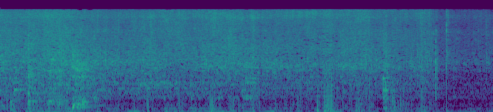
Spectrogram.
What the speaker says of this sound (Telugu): అలాగే ఈ తరిగి పెట్టి ఉంచుకున్న గుమ్మడికాయ ముక్కలు ఉన్నాయి కదా, ఇవి కూడా వేసేద్దాము.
